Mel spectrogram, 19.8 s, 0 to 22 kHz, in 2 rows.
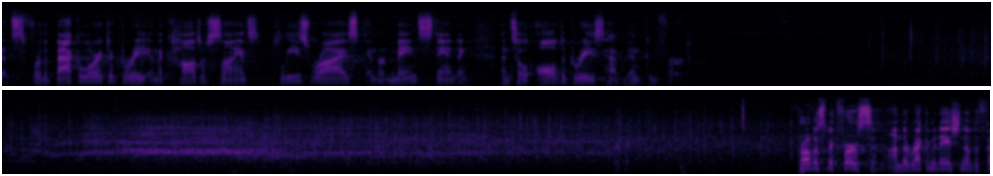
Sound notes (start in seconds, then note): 7.9 audience applauding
